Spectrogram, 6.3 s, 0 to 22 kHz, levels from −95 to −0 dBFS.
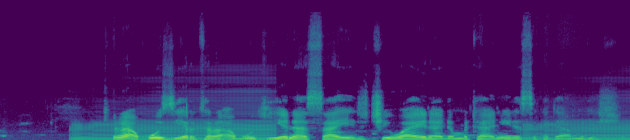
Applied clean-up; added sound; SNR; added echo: none; Wind instrument, woodwind instrument; 15 dB; none.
